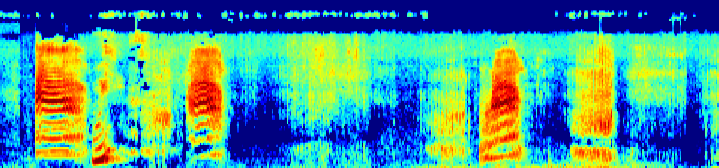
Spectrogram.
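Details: Domestic cat meows played to call and attract other cats: four loud, harmonic, drawn-out meows spaced over ten seconds, the first followed by a short squeaky note, with a soft low rumble between calls.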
